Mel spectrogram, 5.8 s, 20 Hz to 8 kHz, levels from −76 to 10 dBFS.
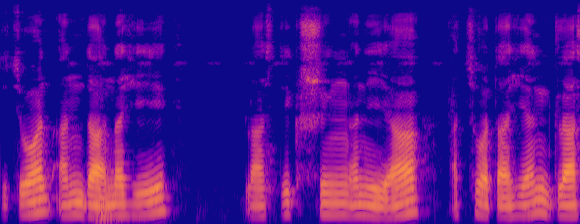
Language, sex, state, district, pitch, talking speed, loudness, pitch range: Mizo, male, Mizoram, Aizawl, 100 Hz, 145 wpm, -20 LUFS, 95-110 Hz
